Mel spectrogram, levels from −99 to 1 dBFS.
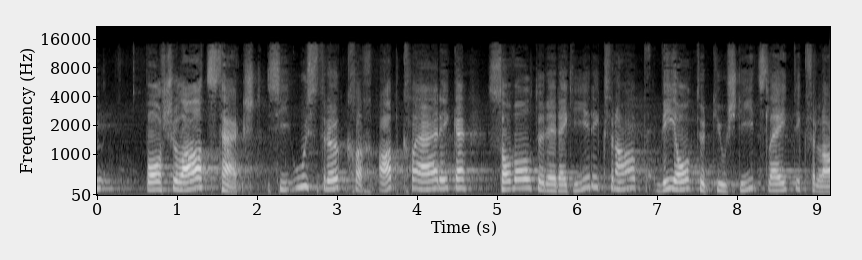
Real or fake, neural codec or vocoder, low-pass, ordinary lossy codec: real; none; 14.4 kHz; MP3, 64 kbps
